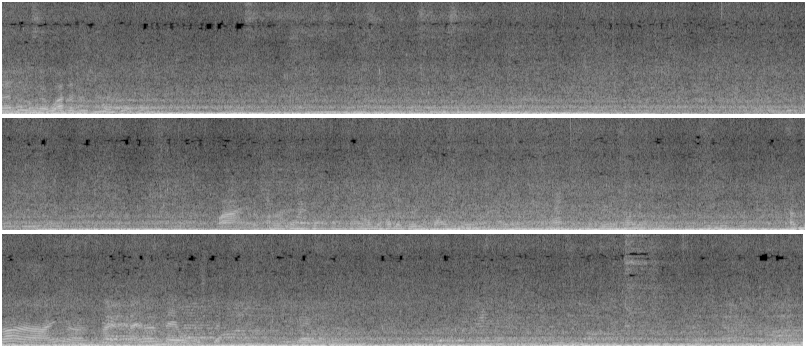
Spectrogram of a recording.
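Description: Water splashes as swimmers move through a pool.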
